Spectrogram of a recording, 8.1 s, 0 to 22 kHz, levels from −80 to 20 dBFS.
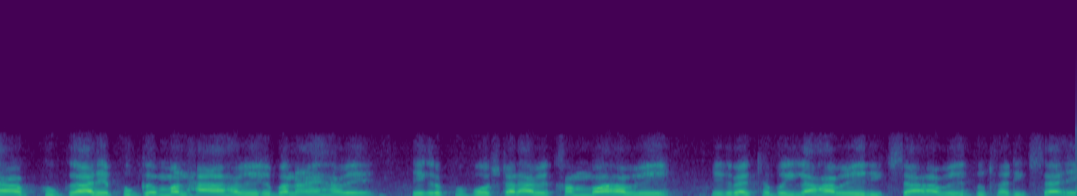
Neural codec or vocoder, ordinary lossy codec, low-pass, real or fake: codec, 16 kHz, 0.7 kbps, FocalCodec; Opus, 16 kbps; 7.2 kHz; fake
